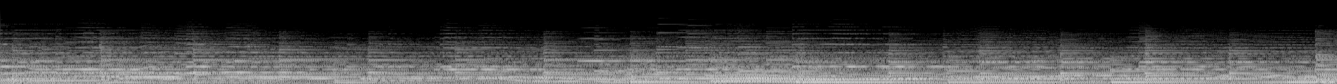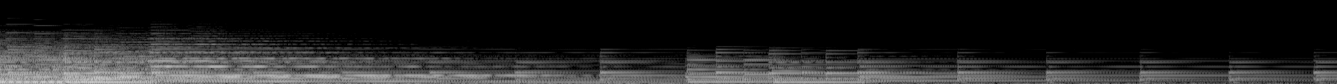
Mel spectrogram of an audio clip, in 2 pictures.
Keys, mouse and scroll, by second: 1.7-4.3 right drag, 4.3 middle click, 6.0-7.4 right drag, 10.5 ctrl+e, 13.4 click, 17.5 Delete, 22.8 shift+a, 26.4 click.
